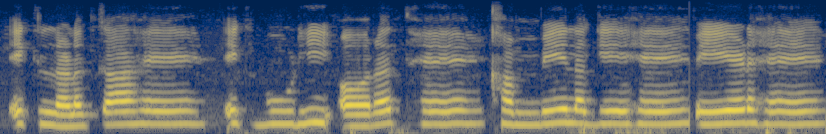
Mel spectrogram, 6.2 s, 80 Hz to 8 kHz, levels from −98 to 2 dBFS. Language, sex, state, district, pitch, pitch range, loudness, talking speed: Hindi, female, Uttar Pradesh, Hamirpur, 240 Hz, 235-245 Hz, -14 LUFS, 115 wpm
